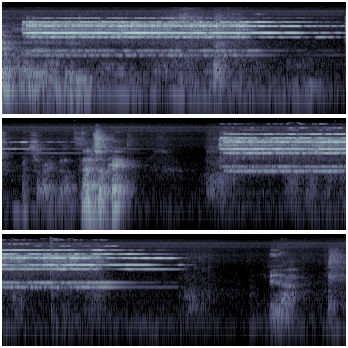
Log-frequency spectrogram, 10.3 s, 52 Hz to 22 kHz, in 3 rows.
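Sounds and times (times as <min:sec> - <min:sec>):
telephone ringing with a bright buzzing electronic tone: 0:00.1 - 0:04.2, 0:05.5 - 0:08.9
speech: 0:04.2 - 0:04.8.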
